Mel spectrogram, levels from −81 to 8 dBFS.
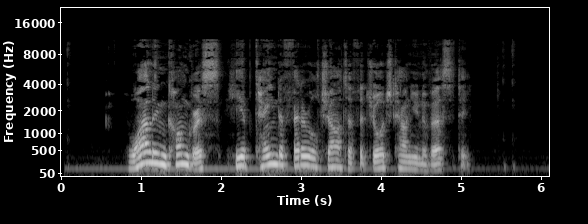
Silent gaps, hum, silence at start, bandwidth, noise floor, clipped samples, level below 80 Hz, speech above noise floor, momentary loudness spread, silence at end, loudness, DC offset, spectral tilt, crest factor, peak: none; none; 0.85 s; 11.5 kHz; -58 dBFS; under 0.1%; -56 dBFS; 40 dB; 12 LU; 1 s; -18 LUFS; under 0.1%; -6 dB/octave; 16 dB; -2 dBFS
